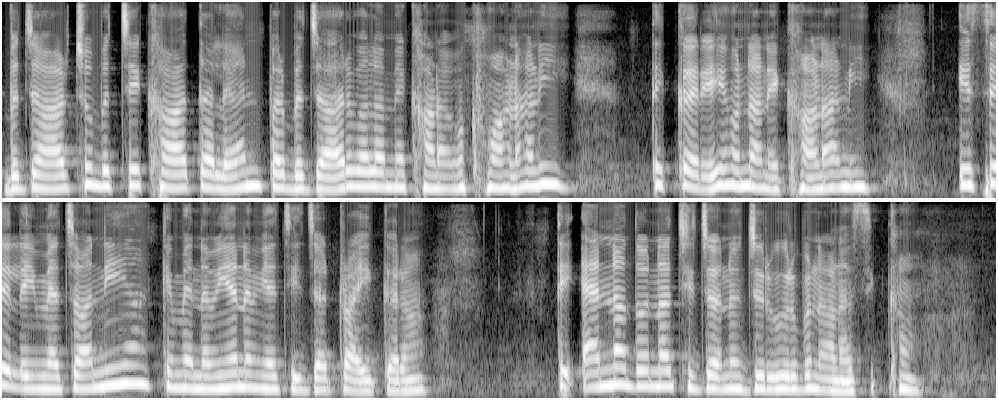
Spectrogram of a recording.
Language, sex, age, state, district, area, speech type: Punjabi, female, 30-45, Punjab, Fatehgarh Sahib, rural, spontaneous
